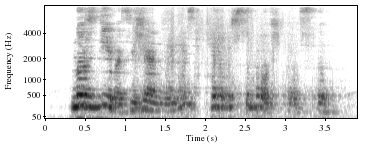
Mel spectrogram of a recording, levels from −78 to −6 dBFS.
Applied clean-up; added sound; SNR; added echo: neural separator model SepFormer DNS4.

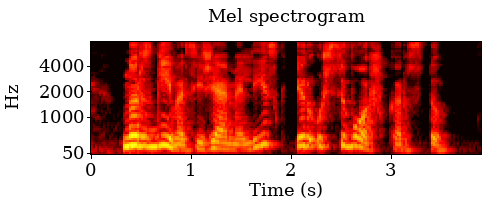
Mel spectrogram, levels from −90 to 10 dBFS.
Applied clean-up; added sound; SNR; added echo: none; none; none; none.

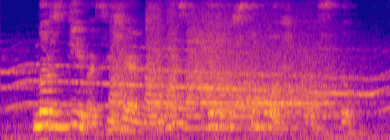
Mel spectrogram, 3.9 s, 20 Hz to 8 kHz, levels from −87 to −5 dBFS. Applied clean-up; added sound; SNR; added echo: none; Motor vehicle (road) / Siren; 2 dB; reverberation time 0.3 s.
